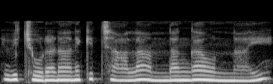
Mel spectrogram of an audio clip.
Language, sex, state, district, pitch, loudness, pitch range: Telugu, female, Telangana, Komaram Bheem, 200 Hz, -12 LUFS, 190-220 Hz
